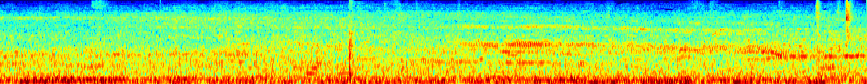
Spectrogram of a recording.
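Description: Indistinct voices over a steady low rumble and hiss.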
